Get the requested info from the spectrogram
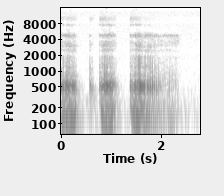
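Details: A Boston Terrier, asleep, snores loudly in rough, rattling bursts with brief pauses between breaths.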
